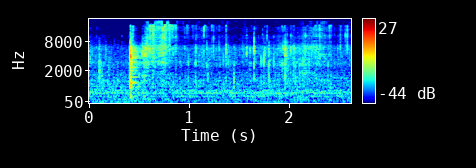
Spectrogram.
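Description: A utensil scrapes and stirs fried rice in a pan, one sharp clack of metal at the start followed by soft, scattered scraping and faint sizzling, quiet and alone.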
